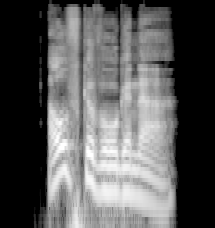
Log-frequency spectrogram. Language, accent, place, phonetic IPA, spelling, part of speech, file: German, Germany, Berlin, [ˈaʊ̯fɡəˌvoːɡənɐ], aufgewogener, adjective, De-aufgewogener.ogg
- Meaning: inflection of aufgewogen: 1. strong/mixed nominative masculine singular 2. strong genitive/dative feminine singular 3. strong genitive plural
